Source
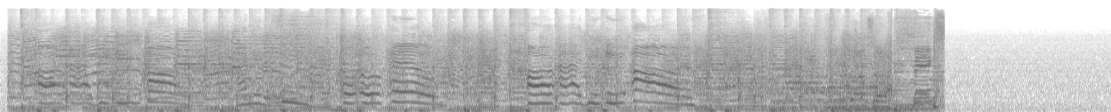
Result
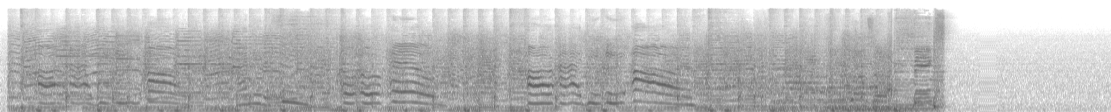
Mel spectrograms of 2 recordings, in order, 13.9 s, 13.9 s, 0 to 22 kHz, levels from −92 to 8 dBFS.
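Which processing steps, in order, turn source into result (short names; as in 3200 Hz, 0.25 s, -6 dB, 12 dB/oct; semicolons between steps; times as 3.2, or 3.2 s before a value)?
Schroeder reverb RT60 0.47 s, combs from 28 ms, DRR 16.5 dB; stuck buffer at 12.24, samples 1024, times 8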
